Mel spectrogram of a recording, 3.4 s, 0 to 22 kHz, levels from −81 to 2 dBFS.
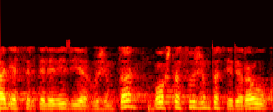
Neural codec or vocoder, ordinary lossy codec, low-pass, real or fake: vocoder, 44.1 kHz, 128 mel bands, Pupu-Vocoder; AAC, 16 kbps; 19.8 kHz; fake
